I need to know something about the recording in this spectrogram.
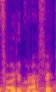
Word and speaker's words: photograph: We'll start with photograph. The stress is on the first syllable, so it sounds like photograph with a strong pho.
